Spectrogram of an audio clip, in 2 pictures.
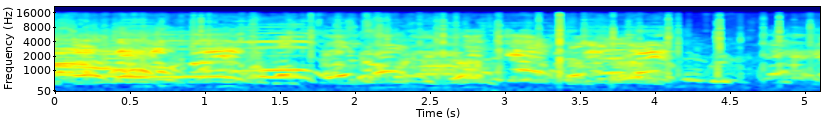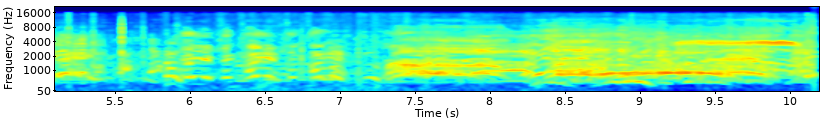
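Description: Many men shouting and calling out over one another, players and sideline yelling during a football play, with a quieter stretch in the middle. A brief high whistle tone sounds near the end, as another tackle is made.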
